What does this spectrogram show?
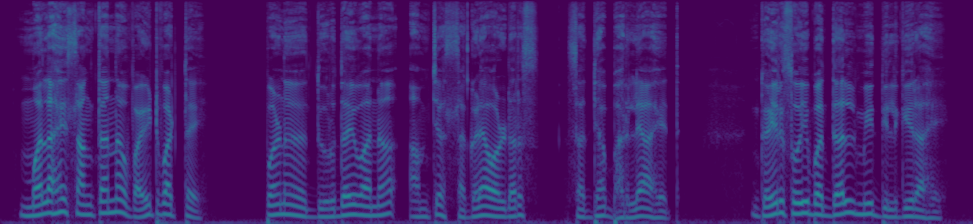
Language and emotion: Marathi, sad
